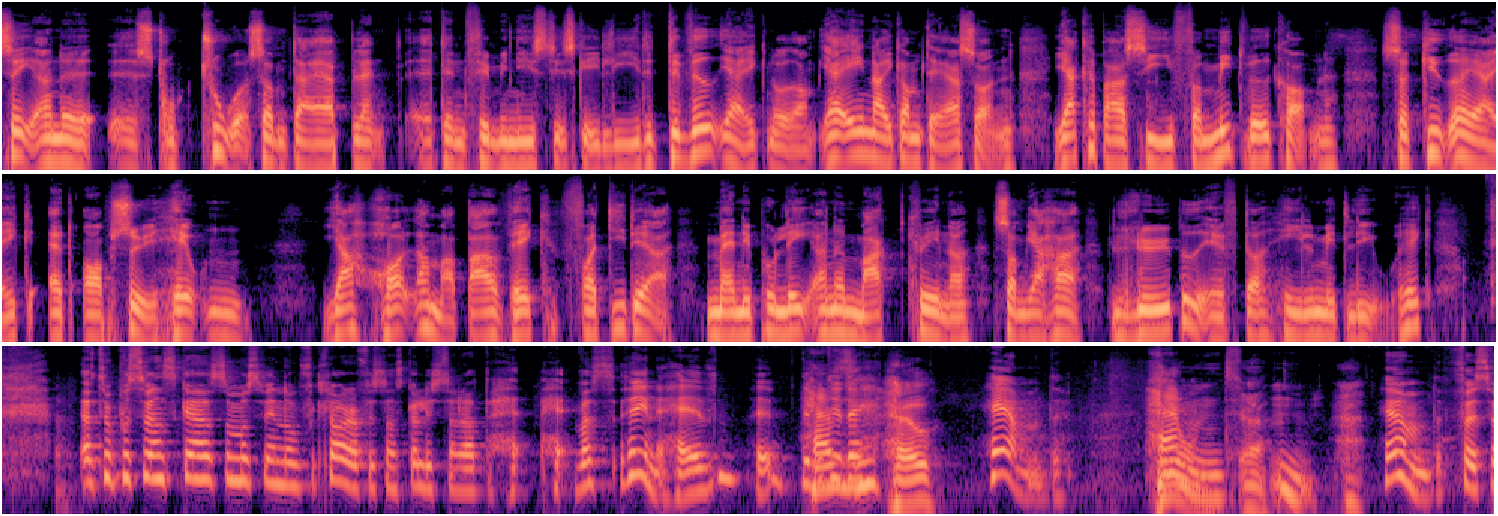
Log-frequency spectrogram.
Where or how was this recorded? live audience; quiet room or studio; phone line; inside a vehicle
quiet room or studio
